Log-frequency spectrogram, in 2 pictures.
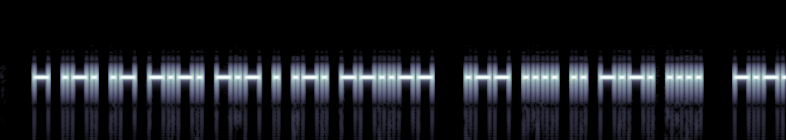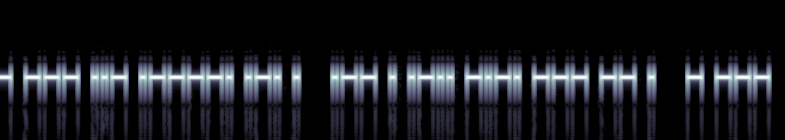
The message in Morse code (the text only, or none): TRACKER, WHICH YOU'RE WELCOME TO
